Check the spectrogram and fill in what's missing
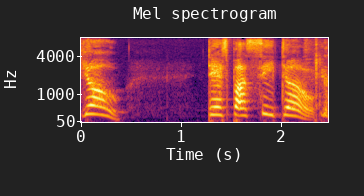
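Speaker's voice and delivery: high, slow hammed-up yell out the window; high drawn-out holler; mock yell. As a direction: stretch it out like hollering at strangers. Yelling out car window.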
